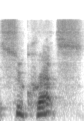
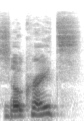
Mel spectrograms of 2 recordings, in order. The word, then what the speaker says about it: Socrates: is on this and I always pronounced it Sucrets like I was just ridiculous Socrates like Bill and Ted yeah Socrates bad bad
